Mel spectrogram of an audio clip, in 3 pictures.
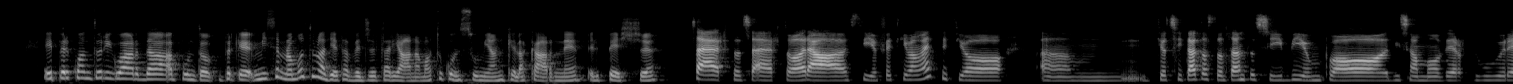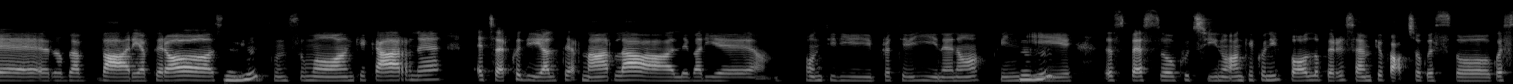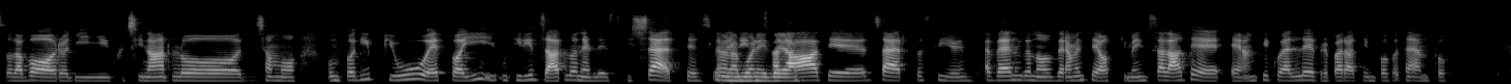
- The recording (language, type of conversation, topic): Italian, podcast, Come scegli cosa mangiare quando sei di fretta?
- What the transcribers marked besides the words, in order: "sembra" said as "semba"; tapping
